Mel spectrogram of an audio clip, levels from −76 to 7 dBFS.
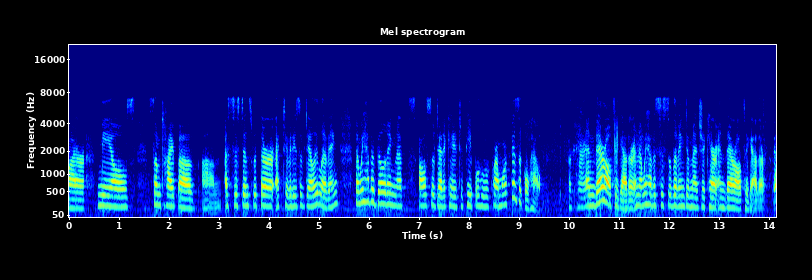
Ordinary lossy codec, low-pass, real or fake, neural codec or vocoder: Opus, 24 kbps; 7.2 kHz; real; none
